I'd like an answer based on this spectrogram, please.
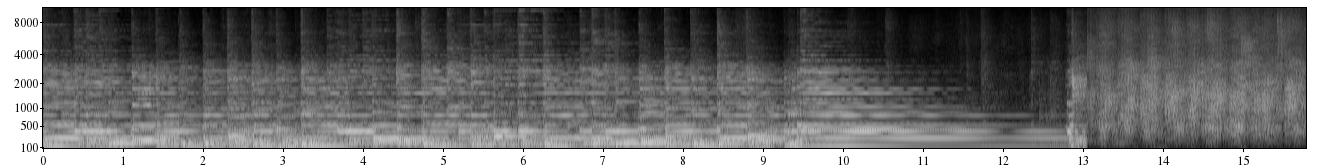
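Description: Acoustic guitar played solo, picked notes closing out a song, ending on a chord that is left to ring for about three seconds. About three seconds before the end, an audience starts applauding.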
